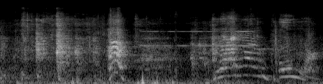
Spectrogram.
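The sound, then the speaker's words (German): A dog gives several short, high yipping barks in an irregular burst, slightly thin as if played back, with people's voices mixed in. “Der redet nicht, der kann nur bellen.”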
